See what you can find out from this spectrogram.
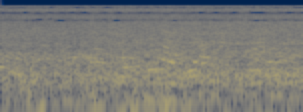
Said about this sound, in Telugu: మనమైతే వాటర్ ఫాల్స్ దగ్గరకు వచ్చేసినాం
